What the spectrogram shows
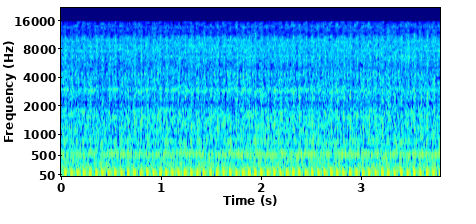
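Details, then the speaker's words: Honda ADV 160 scooter with a hard-start problem, just started after ECU work: single-cylinder idle running fast around 1854 rpm with an uneven, hunting beat about three pulses a second; idle too high and wandering, to be reprogrammed. "Mataas pa yung RPM niya. 1854. Ayisin natin yan mamaya program natin top. Ayan nagbabago bago pa yung menor."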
